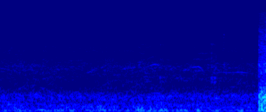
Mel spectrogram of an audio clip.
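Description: Faint open-air background rumble, then near the end a sudden loud bang that dies away over about half a second.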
